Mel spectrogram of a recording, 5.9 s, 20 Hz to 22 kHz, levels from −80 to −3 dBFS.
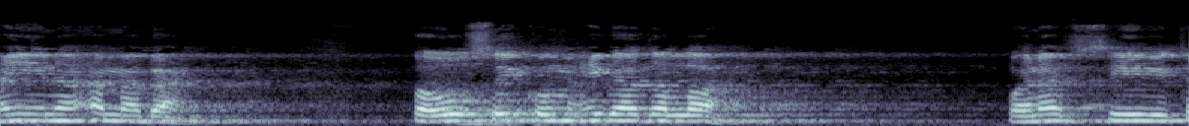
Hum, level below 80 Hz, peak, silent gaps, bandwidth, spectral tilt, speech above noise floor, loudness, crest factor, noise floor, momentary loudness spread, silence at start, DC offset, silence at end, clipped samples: none; -60 dBFS; -4 dBFS; none; 10.5 kHz; -6.5 dB/octave; 31 dB; -18 LUFS; 16 dB; -48 dBFS; 19 LU; 0 s; under 0.1%; 0 s; under 0.1%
